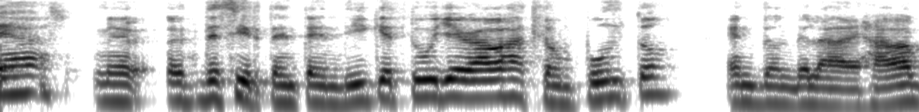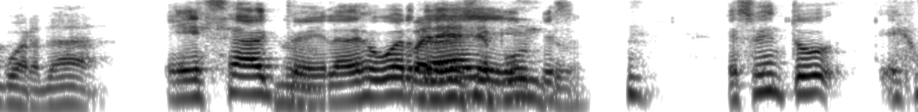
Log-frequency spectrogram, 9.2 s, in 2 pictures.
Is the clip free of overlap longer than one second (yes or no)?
no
